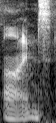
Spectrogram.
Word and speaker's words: Ijames: Imes, by the way, is spelled... I-J-A-M-E-S. It looks like I, James, but it's pronounced Imes.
